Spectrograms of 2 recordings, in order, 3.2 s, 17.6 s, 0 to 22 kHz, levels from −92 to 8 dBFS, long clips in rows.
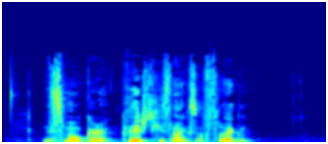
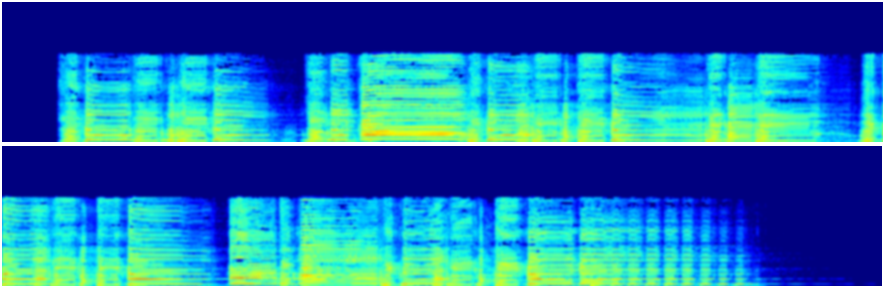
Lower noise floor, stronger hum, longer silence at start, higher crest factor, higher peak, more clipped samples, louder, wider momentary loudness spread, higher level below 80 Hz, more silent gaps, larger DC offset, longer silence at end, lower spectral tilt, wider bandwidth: second, -77 dBFS vs under -90 dBFS; neither; second, 0.4 s vs 0.55 s; about the same, 20 dB vs 18 dB; about the same, -10 dBFS vs -10 dBFS; neither; second, -30 LUFS vs -26 LUFS; second, 8 LU vs 13 LU; about the same, -74 dBFS vs -76 dBFS; neither; neither; second, 0.8 s vs 1.3 s; first, -4 dB/octave vs -0.5 dB/octave; about the same, 14 kHz vs 14 kHz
